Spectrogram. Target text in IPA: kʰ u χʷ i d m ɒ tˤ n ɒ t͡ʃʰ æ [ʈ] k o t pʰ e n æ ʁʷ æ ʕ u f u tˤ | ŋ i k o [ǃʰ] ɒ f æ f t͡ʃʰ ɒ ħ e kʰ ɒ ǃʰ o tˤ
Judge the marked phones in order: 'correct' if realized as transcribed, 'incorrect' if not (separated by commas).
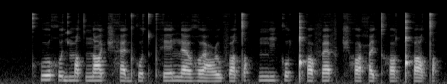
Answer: incorrect, correct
